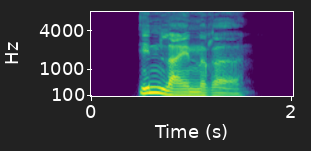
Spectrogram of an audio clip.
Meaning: inflection of inlinern: 1. first-person singular present 2. first/third-person singular subjunctive I 3. singular imperative
- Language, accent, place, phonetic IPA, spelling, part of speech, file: German, Germany, Berlin, [ˈɪnlaɪ̯nʁə], inlinre, verb, De-inlinre.ogg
